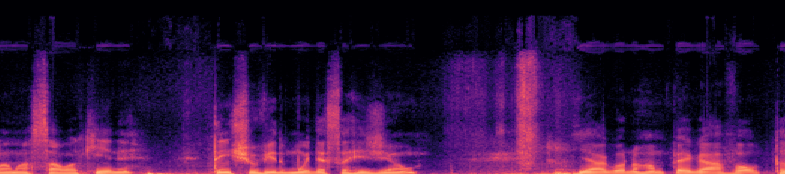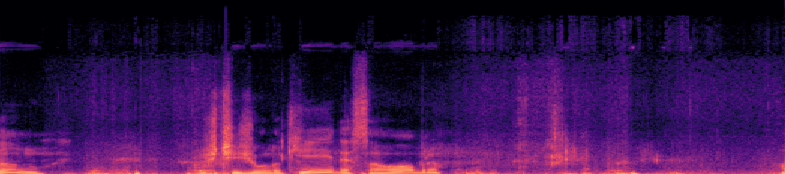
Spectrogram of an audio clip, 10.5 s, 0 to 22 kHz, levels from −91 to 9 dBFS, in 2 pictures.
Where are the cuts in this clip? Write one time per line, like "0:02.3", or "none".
none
